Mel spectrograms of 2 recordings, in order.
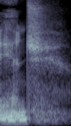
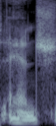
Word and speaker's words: Ensch: And my last name is Inch. – Right. – And most people pronounce it Inch, but it's Inch, you know, in German. But anyway, so it was a E-N-S-C-H.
